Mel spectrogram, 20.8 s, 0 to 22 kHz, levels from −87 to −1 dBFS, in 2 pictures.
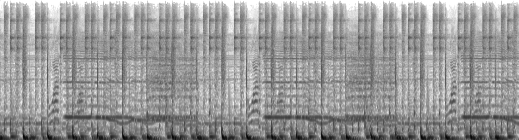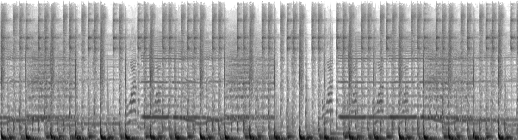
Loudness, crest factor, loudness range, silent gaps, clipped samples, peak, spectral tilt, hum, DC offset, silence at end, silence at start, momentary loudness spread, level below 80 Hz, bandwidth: -16 LUFS; 14 dB; 0 LU; none; under 0.1%; 0 dBFS; -4.5 dB/octave; none; under 0.1%; 0 s; 0 s; 4 LU; -16 dBFS; over 20 kHz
